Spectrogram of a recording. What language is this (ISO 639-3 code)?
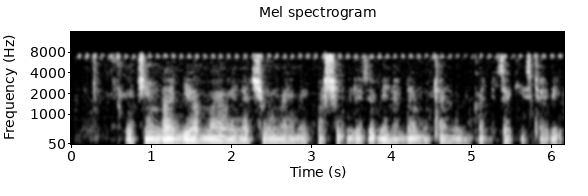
swa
